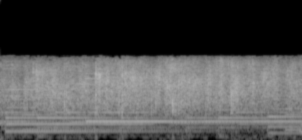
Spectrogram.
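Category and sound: crowd, audience clapping hands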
